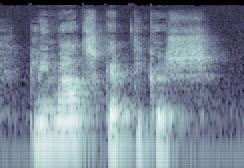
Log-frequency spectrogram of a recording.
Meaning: climate sceptic
- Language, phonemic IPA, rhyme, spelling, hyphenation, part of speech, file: Dutch, /kliˈmaːtˌskɛptikʏs/, -kʏs, klimaatscepticus, kli‧maat‧scep‧ti‧cus, noun, Nl-klimaatscepticus.ogg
